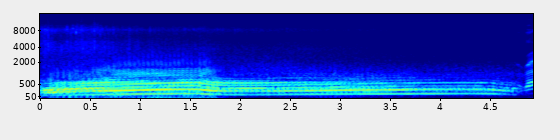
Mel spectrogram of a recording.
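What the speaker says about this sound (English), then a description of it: "go fire up the Infinity out there and listen to the new exhaust" An Infiniti car with a new exhaust revs loudly, dips, then holds a deep, throaty drone up close before cutting off.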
